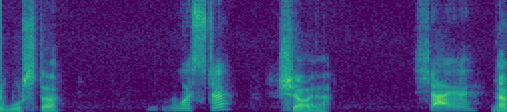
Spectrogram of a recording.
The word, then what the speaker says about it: Worcestershire: I, Worcestershire. Yeah, Say I Worcester. cannot. I Say cannot because Worcester. there's a sauce as well, and I mess it up so bad. No, just say Say Worcester Worcester Shire.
